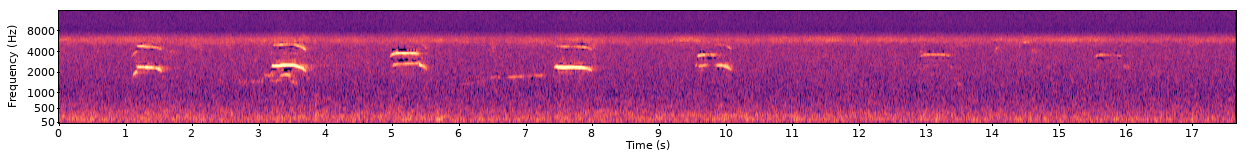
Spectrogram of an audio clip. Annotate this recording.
Short Toed Eagle call.
A Short toed Eagle calling. At this time of year it is a daily treat to admire these wonderful birds in their habitat.
nature, Andalucia, raptors, toed, Spain, wildlife, bird, short, calls, eagle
